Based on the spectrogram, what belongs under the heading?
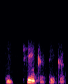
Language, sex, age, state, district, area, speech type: Sindhi, female, 30-45, Uttar Pradesh, Lucknow, urban, conversation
